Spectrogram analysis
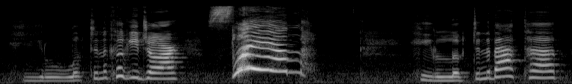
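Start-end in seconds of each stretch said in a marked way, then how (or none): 2.1-3.1 high, loud, punchy slam; sound effect. A narrator's reading. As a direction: slam the word out with force. Sound effect of lid slamming.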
